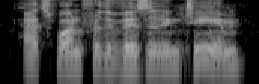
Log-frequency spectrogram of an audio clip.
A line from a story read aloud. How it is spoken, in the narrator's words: Wakaba Shinohara declared cheerfully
